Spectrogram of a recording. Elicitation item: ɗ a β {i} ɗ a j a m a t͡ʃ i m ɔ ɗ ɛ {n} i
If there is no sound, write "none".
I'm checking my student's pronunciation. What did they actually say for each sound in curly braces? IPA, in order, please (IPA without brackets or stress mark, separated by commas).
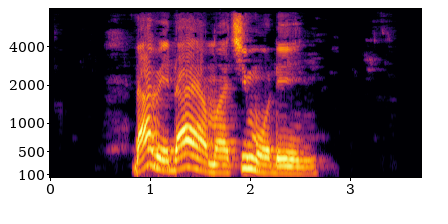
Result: ɛ, ɲ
